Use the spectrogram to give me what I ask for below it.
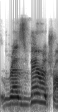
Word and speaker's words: resveratrol: but it's the how do you say it resveratrol was very tall does that make sense does that word sound familiar no but i wonder whether um grape juice has the same effect without the alcohol it's resveratrol i did say it right um it's a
